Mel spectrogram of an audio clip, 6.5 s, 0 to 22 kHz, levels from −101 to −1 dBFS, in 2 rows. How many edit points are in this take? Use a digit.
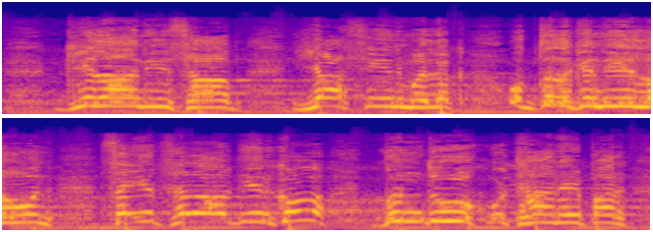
0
